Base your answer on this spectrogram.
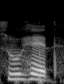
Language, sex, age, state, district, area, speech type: Santali, female, 18-30, West Bengal, Purulia, rural, read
